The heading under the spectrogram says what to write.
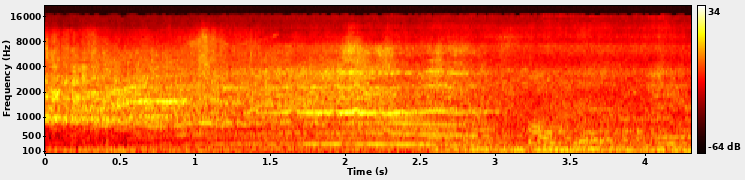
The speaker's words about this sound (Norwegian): Her kan du komme og stille ut bilen din, eller du kan komme og kjøre på bane, eller du kan komme og titte på biler som kjører på bane.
